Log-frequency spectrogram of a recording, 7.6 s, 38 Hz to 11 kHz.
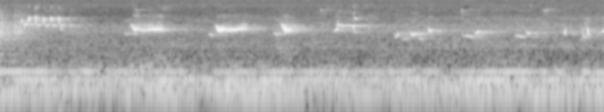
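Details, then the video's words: Northern Mockingbird on 16 October 2022 sings a varied string of short phrases, some repeated two or three times, over a steady low mechanical hum. "Northern Mockingbird"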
